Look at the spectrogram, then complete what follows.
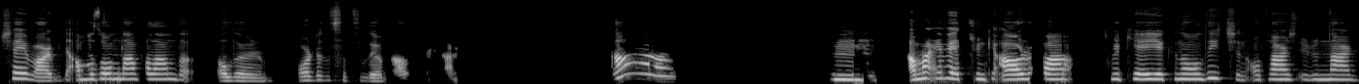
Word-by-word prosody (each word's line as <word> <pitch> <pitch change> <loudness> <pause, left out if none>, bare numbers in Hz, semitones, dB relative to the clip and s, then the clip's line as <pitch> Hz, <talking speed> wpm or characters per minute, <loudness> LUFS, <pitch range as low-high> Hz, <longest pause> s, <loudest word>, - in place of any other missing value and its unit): Şey 265 -3 0
var, 170 -2 +1
bir 175 - -26
de - - -7
Amazon'dan 250 +3 0
falan 245 -1 -1
da 295 +7 -9 0.2
alıyorum. 160 -2 -5 0.2
Orada 195 +1 -6
da - - -21
satılıyor 165 -4 -9
bazı - - -6 0.4
şeyler. 440 - -10 1.6
A! 455 -7 +2 1.5
Hımm, 220 -1 +2 0.5
ama 275 +5 +7
evet 270 -3 +1
çünkü 245 0 -4
Avrupa 240 +1 +4 0.4
Türkiye'ye 245 0 0
yakın 245 0 0
olduğu 245 +2 +1
için 275 -6 -5
o 215 +3 -11
tarz 230 0 0
ürünler 225 -1 -2
240 Hz, 115 wpm, -22 LUFS, 215-255 Hz, 1.6 s, ama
